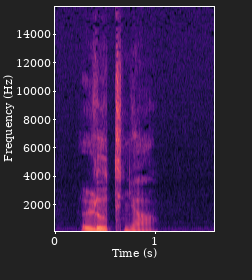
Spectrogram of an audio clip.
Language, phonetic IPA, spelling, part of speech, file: Polish, [ˈlutʲɲa], lutnia, noun, Pl-lutnia.ogg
